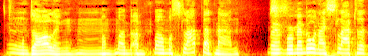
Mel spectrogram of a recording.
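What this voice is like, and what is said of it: Poor imitation of Hungarian accent. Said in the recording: “That does not like her at all, but remember, because she's Hungarian”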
